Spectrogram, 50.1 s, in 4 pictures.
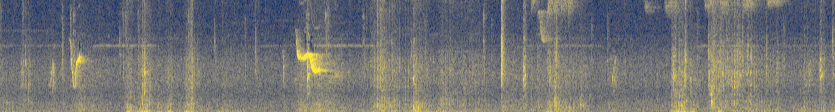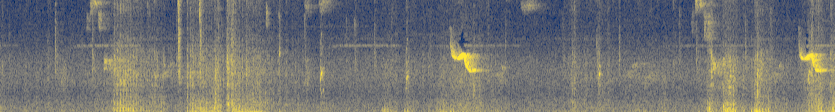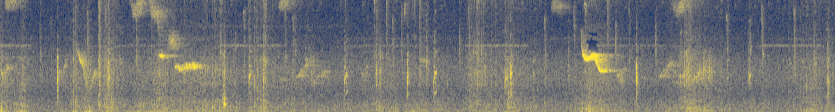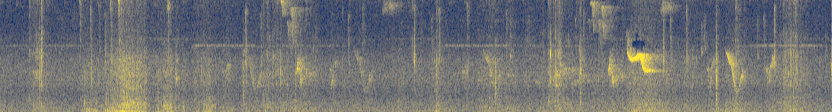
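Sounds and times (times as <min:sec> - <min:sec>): wing flutters: 0:05.4 - 0:08.8, 0:14.0 - 0:17.1, 0:23.0 - 0:29.4, 0:36.9 - 0:42.2, 0:47.4 - 0:49.7
high bird calls: 0:23.0 - 0:32.8.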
